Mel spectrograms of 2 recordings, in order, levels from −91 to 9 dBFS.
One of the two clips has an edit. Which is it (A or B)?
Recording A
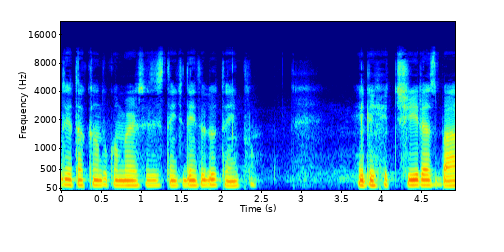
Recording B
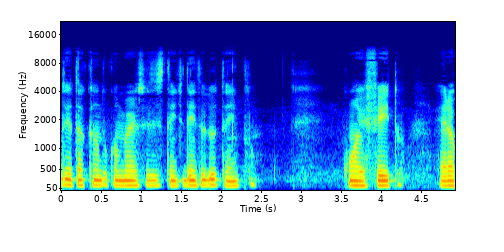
B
